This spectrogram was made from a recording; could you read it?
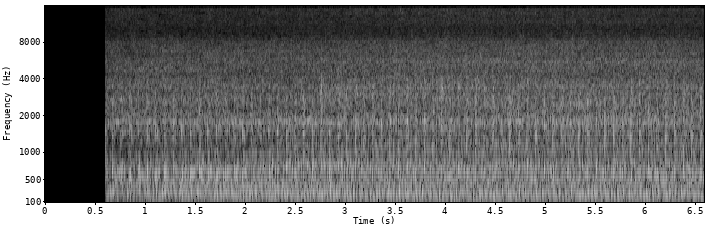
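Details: BMW E61 525d diesel at idle: regular tapping about four per second keeping time with the engine; abnormal engine noise of unknown origin, owner asking what it could be.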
